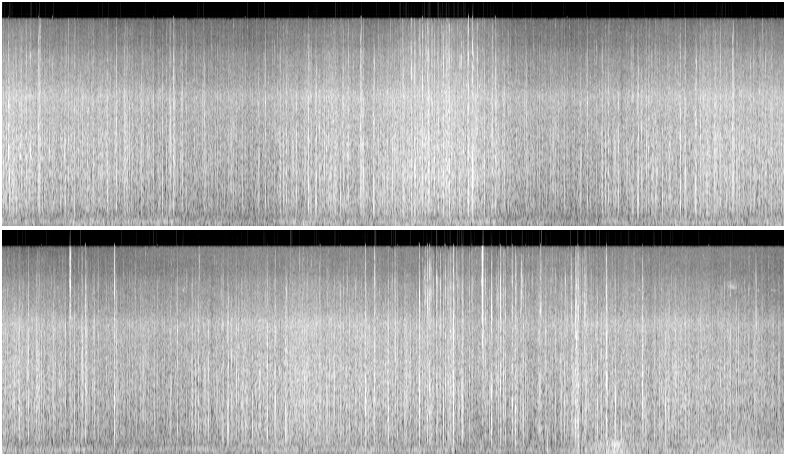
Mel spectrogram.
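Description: Steady rain falling on a tarp overhead, an even hiss with scattered sharper drops striking, thickest for a few seconds near the end.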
